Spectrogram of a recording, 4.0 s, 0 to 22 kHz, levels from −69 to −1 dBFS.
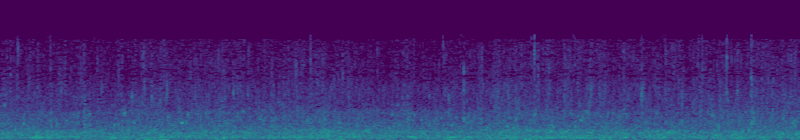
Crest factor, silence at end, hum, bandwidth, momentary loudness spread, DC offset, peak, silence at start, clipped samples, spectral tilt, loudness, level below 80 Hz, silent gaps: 16 dB; 0 s; none; 17 kHz; 1 LU; 0.2%; -20 dBFS; 0 s; under 0.1%; -3 dB/octave; -33 LUFS; -52 dBFS; none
